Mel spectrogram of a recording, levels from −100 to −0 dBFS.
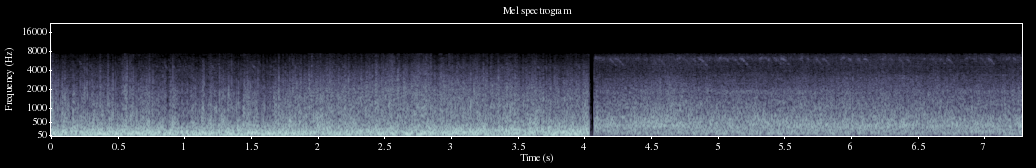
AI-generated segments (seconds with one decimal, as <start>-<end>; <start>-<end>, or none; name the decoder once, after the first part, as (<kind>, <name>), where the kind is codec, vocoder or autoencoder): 1.0-3.5 (vocoder, BigVGAN v2); 4.3-5.6

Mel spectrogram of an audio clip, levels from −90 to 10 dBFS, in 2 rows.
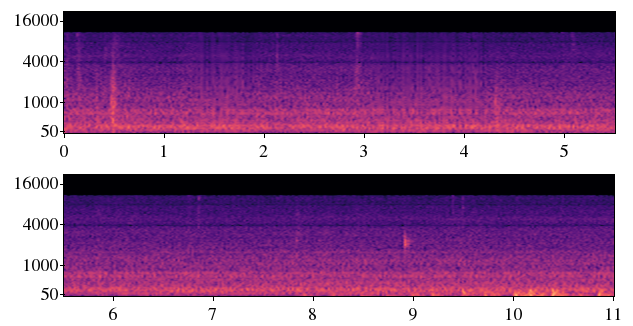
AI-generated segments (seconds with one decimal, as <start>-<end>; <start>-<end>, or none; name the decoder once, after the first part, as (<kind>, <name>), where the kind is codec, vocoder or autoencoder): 1.3-1.9 (vocoder, BigVGAN v2); 3.1-4.2

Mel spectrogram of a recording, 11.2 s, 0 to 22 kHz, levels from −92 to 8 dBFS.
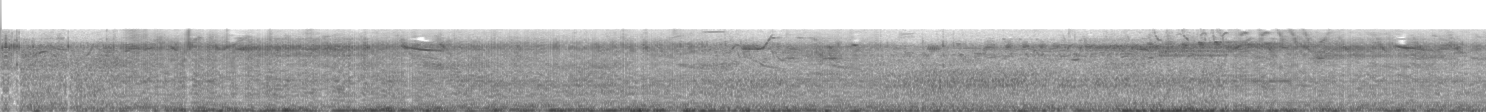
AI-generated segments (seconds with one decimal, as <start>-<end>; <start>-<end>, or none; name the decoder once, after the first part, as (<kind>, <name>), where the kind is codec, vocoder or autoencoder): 0.9-5.3 (vocoder, BigVGAN v2); 5.9-6.6; 9.2-11.2

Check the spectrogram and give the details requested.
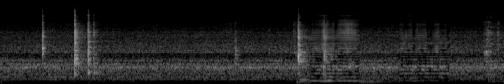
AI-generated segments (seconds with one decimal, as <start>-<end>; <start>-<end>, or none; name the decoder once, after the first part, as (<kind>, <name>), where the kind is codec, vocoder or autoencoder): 3.1-3.6 (vocoder, BigVGAN v2); 4.0-4.5

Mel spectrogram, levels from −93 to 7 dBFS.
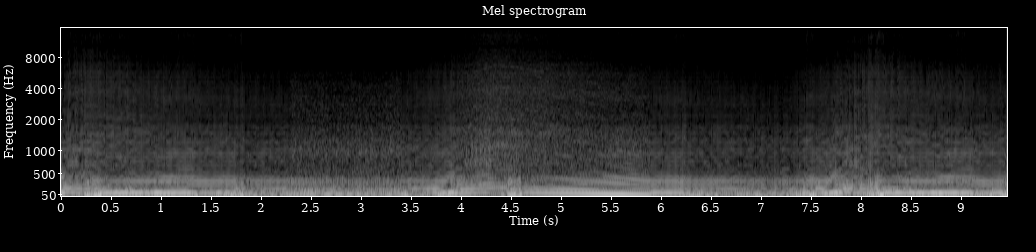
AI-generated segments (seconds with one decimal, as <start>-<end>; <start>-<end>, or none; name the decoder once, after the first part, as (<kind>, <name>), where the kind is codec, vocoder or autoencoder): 0.0-2.3 (vocoder, BigVGAN v2); 3.4-4.0; 5.9-9.5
